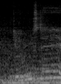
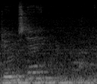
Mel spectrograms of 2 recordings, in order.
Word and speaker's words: Domesday: It's pronounced Doomsday. It's really weird spelling. It doesn't have two O's in it though? No. It's pronounced, it looks like Domesday, but it's actually pronounced Doomsday.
